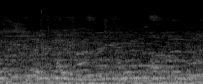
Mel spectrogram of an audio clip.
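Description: Indistinct background chatter of several voices in a restaurant dining room, a steady low murmur with no clear words.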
